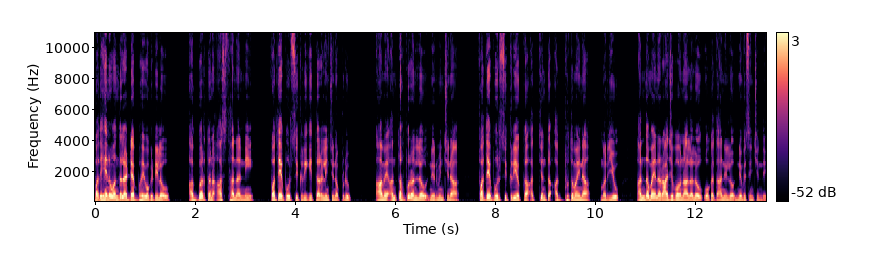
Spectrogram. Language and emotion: Telugu, neutral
